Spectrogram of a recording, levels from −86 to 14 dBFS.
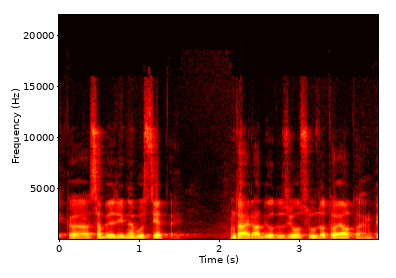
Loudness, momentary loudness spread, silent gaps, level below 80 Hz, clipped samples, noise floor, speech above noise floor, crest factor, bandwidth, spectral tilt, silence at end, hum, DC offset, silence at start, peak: -15 LUFS; 4 LU; none; -54 dBFS; under 0.1%; -53 dBFS; 39 dB; 16 dB; 16 kHz; -6 dB/octave; 0 s; none; under 0.1%; 0 s; 0 dBFS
